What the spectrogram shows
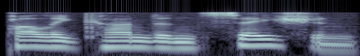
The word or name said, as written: polycondensation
